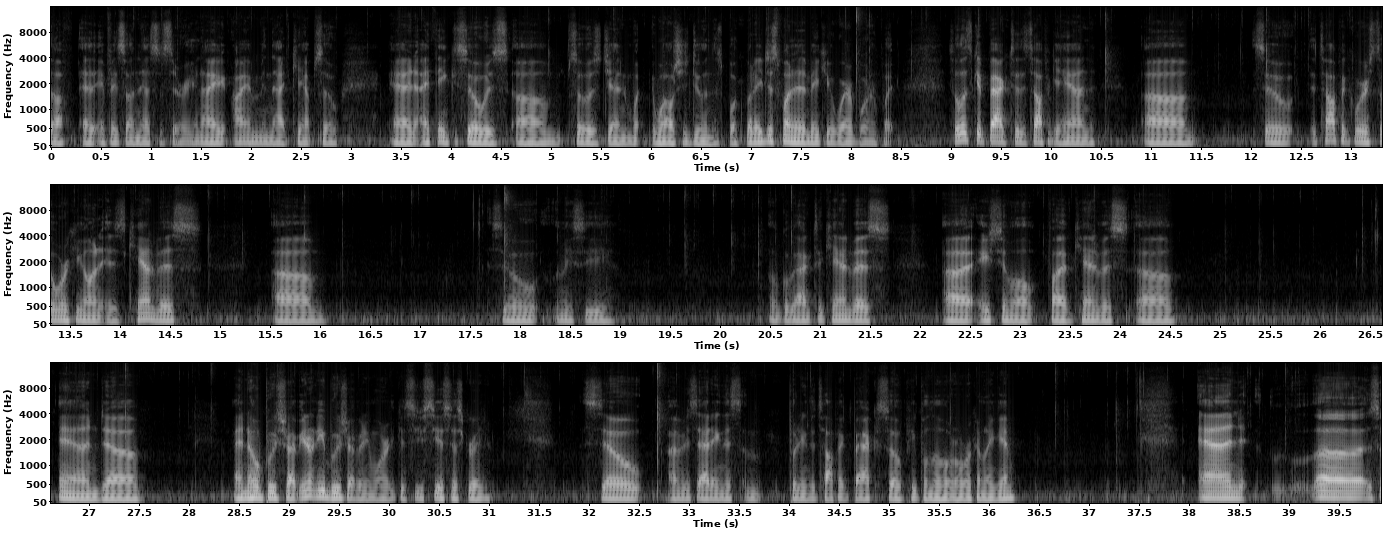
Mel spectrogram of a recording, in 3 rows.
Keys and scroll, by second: 8.7 ctrl+[, 8.8 k, 9.3 k, 10.8-12.1 typing, 12.3 Return, 13.9 n, 15.3 n, 18.1-20.0 typing, 20.4 Return, 21.2-23.9 typing, 31.2 Return, 33.1 ctrl+[, 33.1 ctrl+j, 33.4 z, 33.5 z, 36.6 super+Tab, 38.4 super+Tab.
